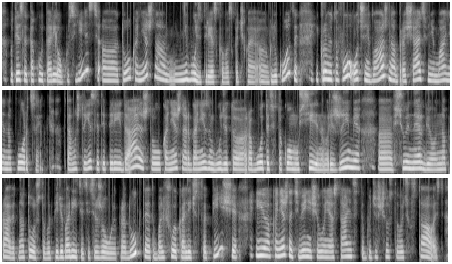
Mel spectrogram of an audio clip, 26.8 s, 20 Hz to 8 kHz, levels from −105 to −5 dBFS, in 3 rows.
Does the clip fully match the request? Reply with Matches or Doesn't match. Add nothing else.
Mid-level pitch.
Doesn't match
